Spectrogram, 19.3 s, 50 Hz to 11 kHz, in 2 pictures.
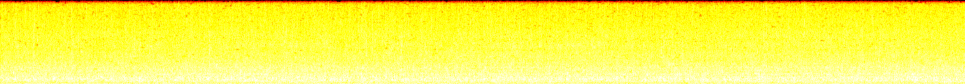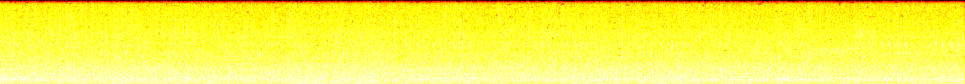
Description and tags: Short recording of Putah Creek outside of Davis, California. Mostly just water, but also a few birds. Recorded on a Zoom H4N.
